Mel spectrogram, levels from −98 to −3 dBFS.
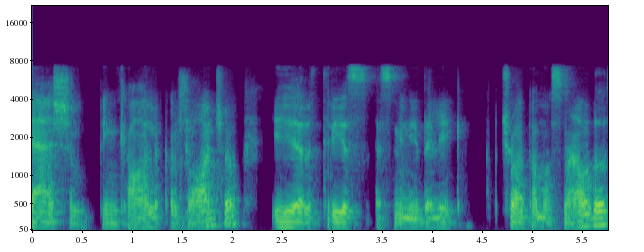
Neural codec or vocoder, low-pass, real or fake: vocoder, 44.1 kHz, 128 mel bands, Pupu-Vocoder; 7.2 kHz; fake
